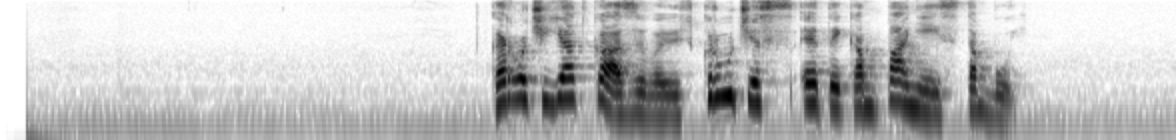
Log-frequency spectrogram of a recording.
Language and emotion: Russian, angry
